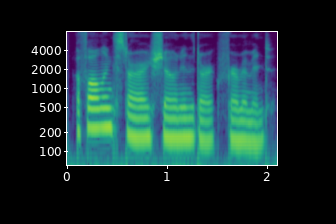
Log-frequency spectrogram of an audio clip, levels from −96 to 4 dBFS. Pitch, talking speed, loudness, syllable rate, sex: 175 Hz, 230 wpm, -19 LUFS, 6.3 syllables/s, female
